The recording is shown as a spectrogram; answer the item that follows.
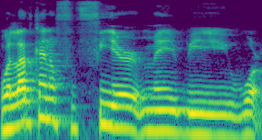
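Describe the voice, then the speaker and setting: Moving at a very slow pace, a man speaks with lively intonation. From Argentina. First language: Spanish. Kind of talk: casual talk to camera.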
